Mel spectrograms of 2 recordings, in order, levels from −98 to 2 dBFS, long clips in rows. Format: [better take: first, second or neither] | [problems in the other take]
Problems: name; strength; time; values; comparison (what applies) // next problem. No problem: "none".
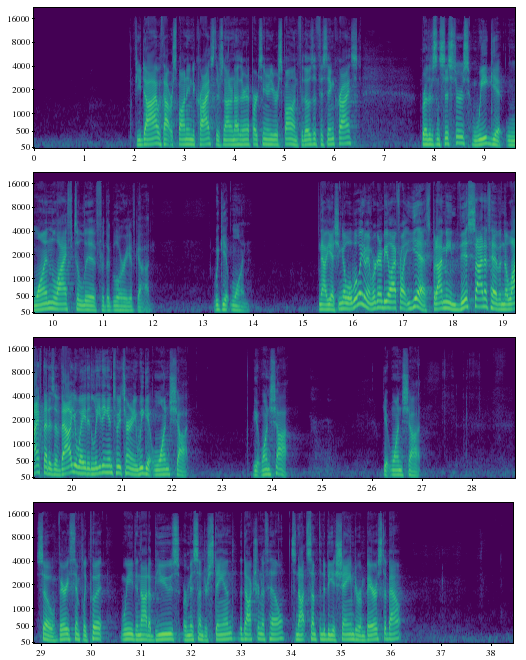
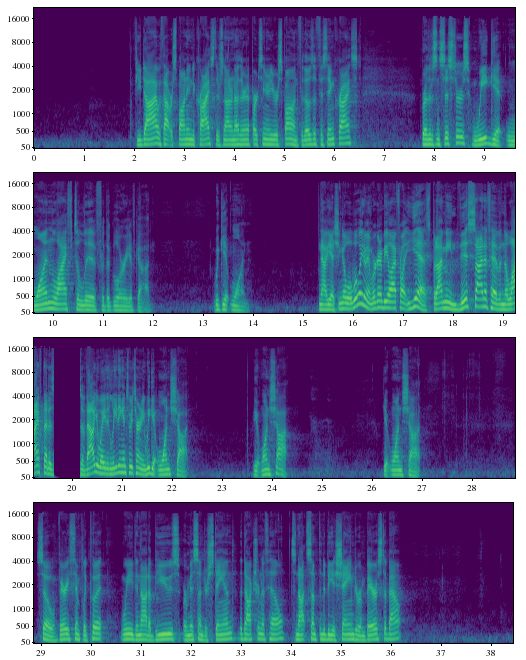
first | audio freezing; at 20 s for 0.5 s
